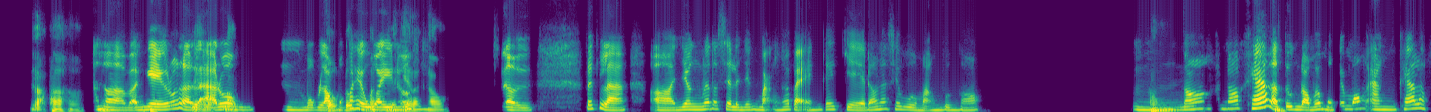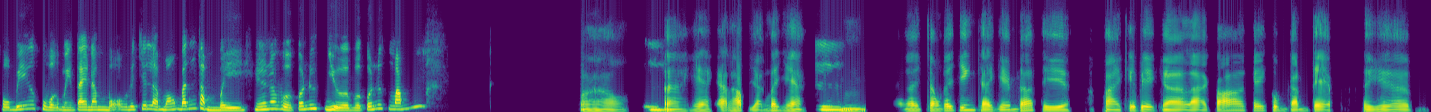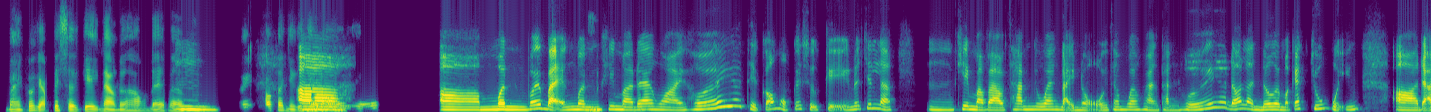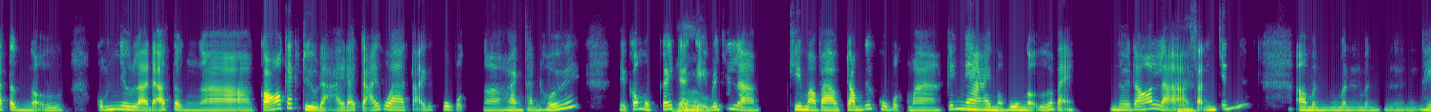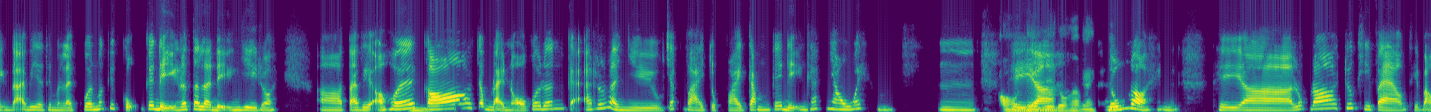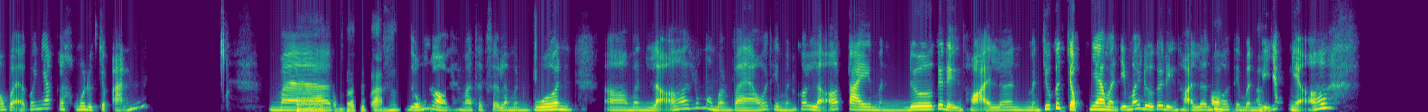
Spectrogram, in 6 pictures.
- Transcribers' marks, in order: laugh; laughing while speaking: "Ờ"; unintelligible speech; tapping; other background noise; horn; unintelligible speech; chuckle
- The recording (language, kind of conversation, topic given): Vietnamese, podcast, Bạn có thể kể về một chuyến đi đã khiến bạn thay đổi rõ rệt nhất không?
